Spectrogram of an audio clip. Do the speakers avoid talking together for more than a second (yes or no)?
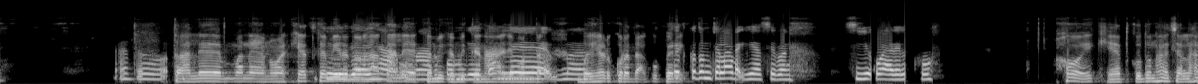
no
